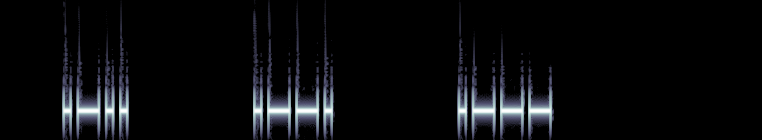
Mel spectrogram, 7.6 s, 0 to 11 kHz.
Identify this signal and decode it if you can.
Morse code, heard as a keyed tone, about 17 wpm, spaced as for 6 wpm, 700 Hz. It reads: LPJ
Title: USA Call Signs - 6 Characters - 6x Character Spacing - 17wpm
